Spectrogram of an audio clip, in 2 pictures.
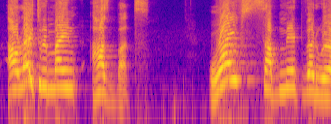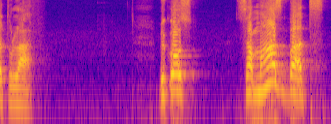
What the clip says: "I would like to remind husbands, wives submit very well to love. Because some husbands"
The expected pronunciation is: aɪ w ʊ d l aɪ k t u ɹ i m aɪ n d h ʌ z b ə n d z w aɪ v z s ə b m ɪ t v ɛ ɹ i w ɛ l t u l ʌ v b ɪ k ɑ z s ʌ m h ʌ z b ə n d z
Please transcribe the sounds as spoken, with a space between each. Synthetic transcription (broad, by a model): aɪ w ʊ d l aɪ k t u ɹ i m aɪ n d h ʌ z b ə d s w aɪ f s ə b m ɪ t v ɛ ɹ i w ɛ l t u l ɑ f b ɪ k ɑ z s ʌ m h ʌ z b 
